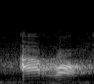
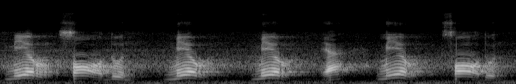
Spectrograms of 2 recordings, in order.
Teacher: Sifat takrir itu wajib ya bergetar ketika kita melafalkan huruf ro.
